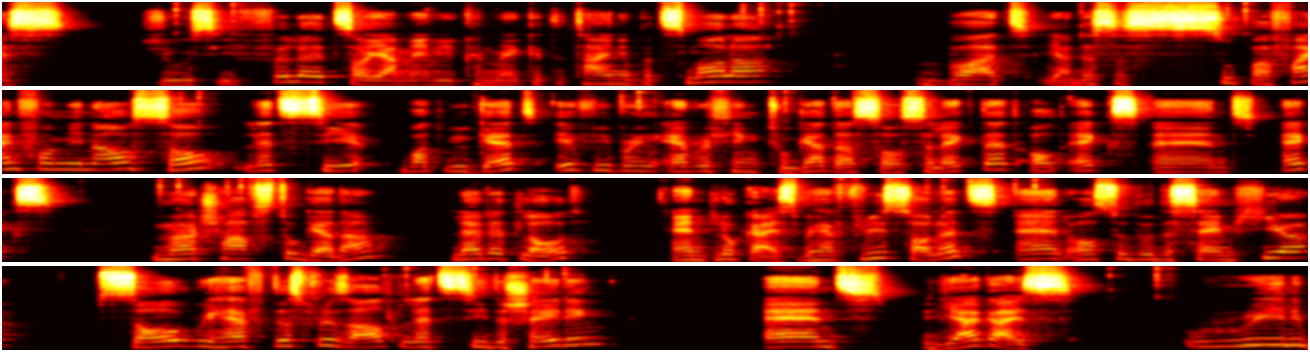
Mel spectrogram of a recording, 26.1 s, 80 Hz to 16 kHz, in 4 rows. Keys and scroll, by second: 2.1-2.9 typing, 5.6-7.1 typing, 9.2 alt+z, 11.5 alt+x, 18.5 alt+x, 19.9 e.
